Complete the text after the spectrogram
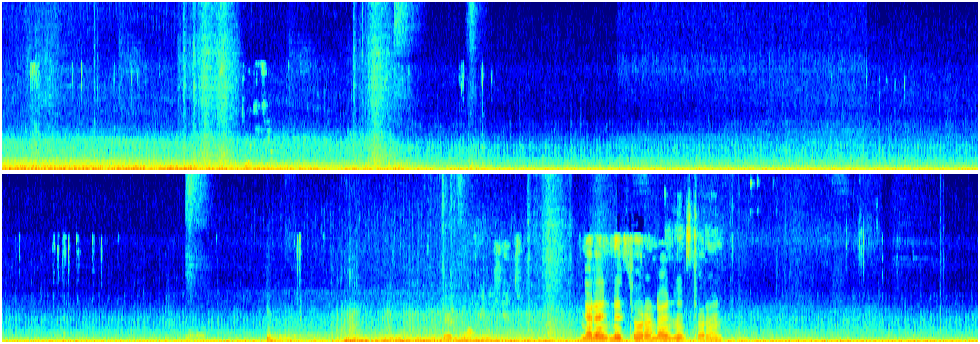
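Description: A truck engine hums and rumbles steadily.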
